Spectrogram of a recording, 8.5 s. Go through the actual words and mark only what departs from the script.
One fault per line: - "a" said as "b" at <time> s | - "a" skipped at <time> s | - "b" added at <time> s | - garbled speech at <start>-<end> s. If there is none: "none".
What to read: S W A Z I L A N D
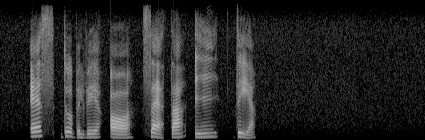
- "L A N" skipped at 4.4 s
